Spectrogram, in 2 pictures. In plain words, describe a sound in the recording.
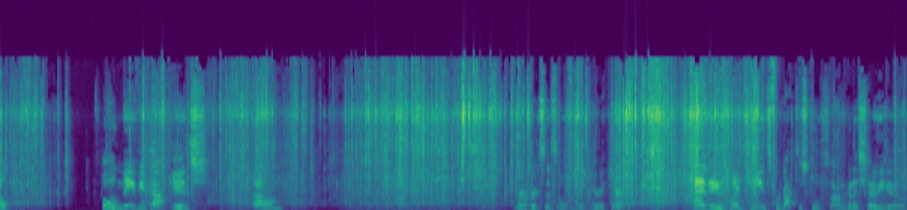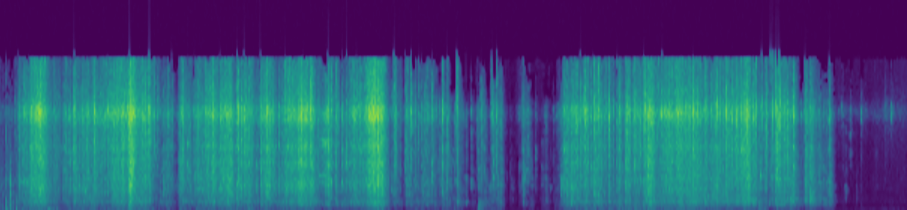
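A plastic mailer bag crinkles and rustles.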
